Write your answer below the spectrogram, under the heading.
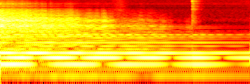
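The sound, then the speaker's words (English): An electric guitar plays through a handmade distortion pedal with red knobs, three toggle switches and three knobs, producing a sustained, gritty distorted chord that rings steadily and slowly fades. “All he makes are dirt boxes. I like it. I like the red knobs. Three toggle switches, three knobs. I'm going to go down here and flip some switches and make some sounds.”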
